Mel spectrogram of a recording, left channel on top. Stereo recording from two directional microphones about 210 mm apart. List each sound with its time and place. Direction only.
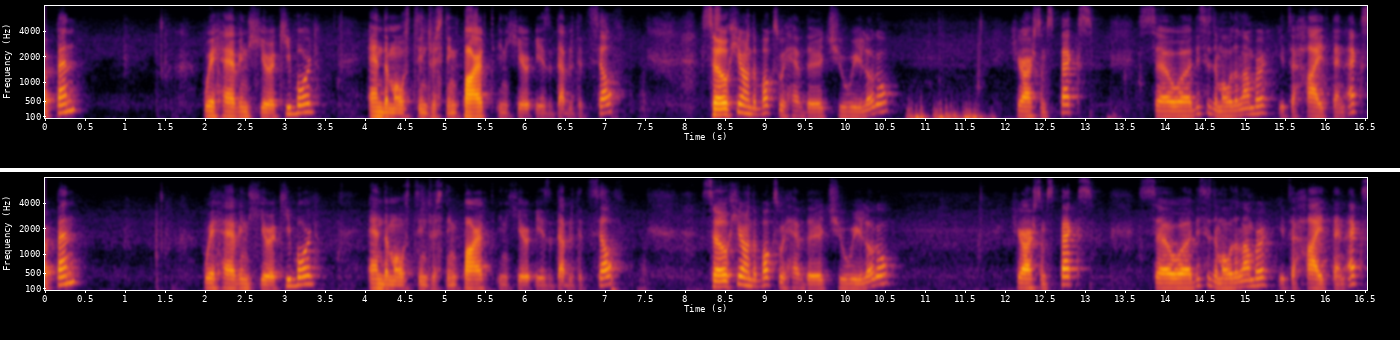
0.0 s speech: 25° left (ahead or behind)
2.0 s speech: 35° left (ahead or behind)
8.3 s speech: 35° left (ahead or behind)
12.1 s speech: 30° left (ahead or behind)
